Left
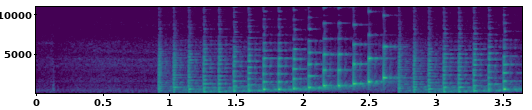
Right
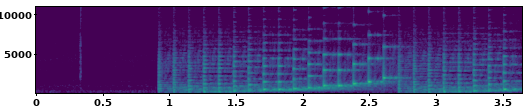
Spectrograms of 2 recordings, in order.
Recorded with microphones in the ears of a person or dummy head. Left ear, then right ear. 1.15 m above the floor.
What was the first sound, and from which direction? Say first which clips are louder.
A ringtone: left 5 dB; 15° left (ahead or behind).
